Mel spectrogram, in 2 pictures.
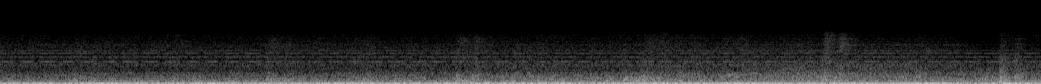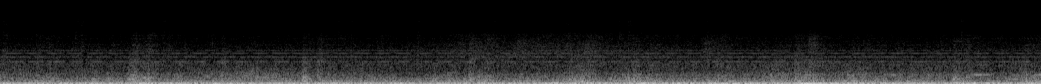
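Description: A diesel train engine rumbles steadily.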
